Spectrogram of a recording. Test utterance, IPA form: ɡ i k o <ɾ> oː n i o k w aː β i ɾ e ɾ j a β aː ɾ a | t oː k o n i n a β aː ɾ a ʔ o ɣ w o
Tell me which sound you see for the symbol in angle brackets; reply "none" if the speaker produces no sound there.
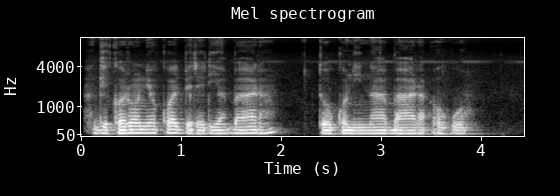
ɾ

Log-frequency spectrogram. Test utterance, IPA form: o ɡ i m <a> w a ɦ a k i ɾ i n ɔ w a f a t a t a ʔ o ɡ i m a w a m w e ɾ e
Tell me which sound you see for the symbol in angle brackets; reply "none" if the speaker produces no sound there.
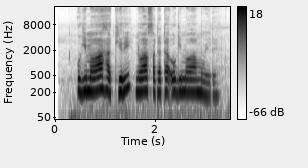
a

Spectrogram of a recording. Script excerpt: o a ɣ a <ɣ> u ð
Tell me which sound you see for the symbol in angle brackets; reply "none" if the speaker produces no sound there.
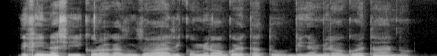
ð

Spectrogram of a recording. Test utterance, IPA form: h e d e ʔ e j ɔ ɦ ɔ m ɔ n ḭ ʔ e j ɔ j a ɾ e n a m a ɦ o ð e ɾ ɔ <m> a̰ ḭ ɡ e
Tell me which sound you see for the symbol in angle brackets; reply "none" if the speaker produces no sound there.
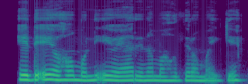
m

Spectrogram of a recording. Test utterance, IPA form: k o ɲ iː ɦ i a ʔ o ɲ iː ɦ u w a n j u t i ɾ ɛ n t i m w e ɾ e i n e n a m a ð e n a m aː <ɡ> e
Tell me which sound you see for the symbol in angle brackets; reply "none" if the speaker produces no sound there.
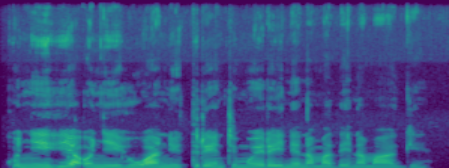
ɡ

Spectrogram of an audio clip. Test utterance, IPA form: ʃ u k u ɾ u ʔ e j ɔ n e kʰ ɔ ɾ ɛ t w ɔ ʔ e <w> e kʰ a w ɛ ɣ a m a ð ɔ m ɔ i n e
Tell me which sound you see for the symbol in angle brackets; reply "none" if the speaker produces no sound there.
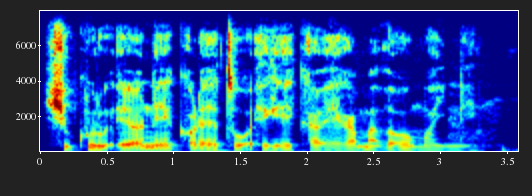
ɣ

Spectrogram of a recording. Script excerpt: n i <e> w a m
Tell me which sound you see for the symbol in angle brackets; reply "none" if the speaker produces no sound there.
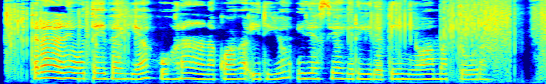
a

